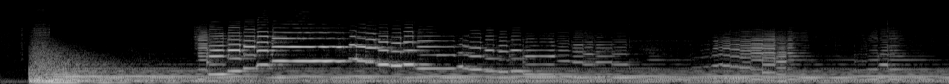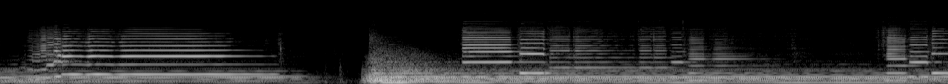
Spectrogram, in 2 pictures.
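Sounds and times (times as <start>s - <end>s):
wind band low chords: 0.3s - 18.9s
solo clarinet: 1.9s - 12.7s, 14.0s - 18.9s.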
